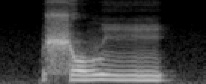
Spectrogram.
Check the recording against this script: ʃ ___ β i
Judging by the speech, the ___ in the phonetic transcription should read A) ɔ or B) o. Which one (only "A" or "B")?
B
